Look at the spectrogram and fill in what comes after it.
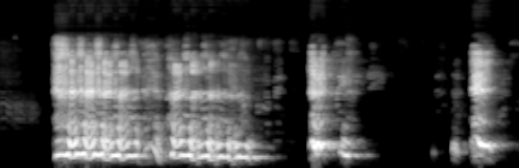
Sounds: Laughter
